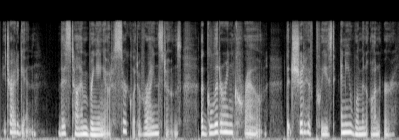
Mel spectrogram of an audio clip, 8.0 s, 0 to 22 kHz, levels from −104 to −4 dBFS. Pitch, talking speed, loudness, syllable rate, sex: 195 Hz, 165 wpm, -19 LUFS, 5.0 syllables/s, female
